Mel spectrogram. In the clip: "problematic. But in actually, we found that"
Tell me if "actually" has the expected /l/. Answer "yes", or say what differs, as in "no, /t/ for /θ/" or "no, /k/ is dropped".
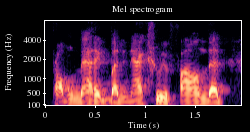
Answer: no, /l/ is dropped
